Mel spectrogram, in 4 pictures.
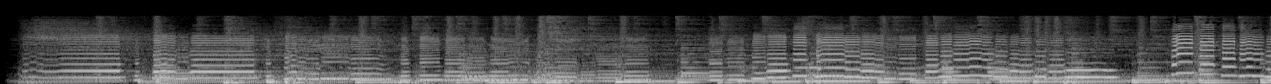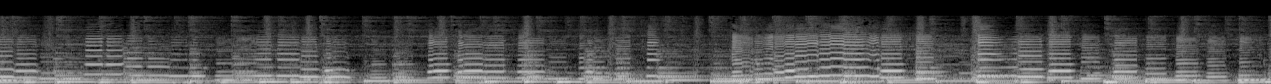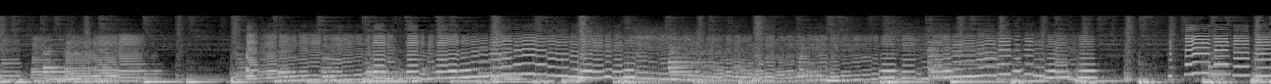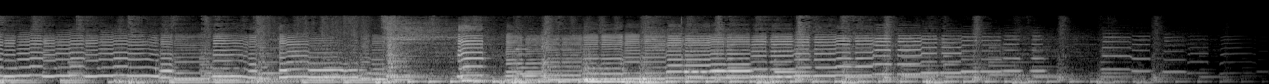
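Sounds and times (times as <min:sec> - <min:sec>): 
romantic music: 0:00.1 - 0:50.4.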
